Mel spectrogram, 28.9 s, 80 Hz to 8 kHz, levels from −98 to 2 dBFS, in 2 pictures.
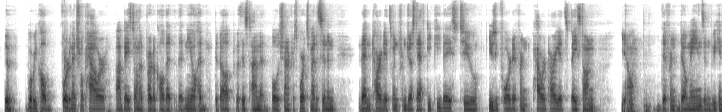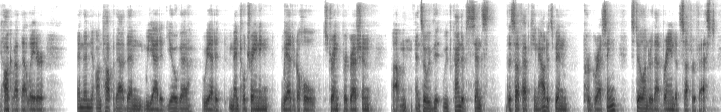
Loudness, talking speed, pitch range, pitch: -25 LUFS, 195 wpm, 80-90 Hz, 85 Hz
